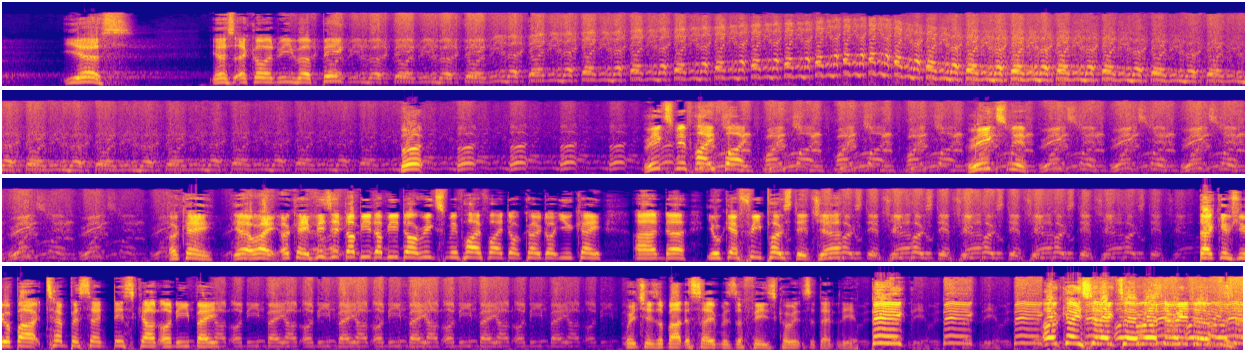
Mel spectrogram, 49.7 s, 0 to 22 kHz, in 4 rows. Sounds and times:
Speech: 0:00.0 - 0:01.3, 0:02.1 - 0:05.5, 0:11.8 - 0:17.7, 0:18.9 - 0:25.9, 0:26.5 - 0:39.6, 0:43.5 - 0:49.7.

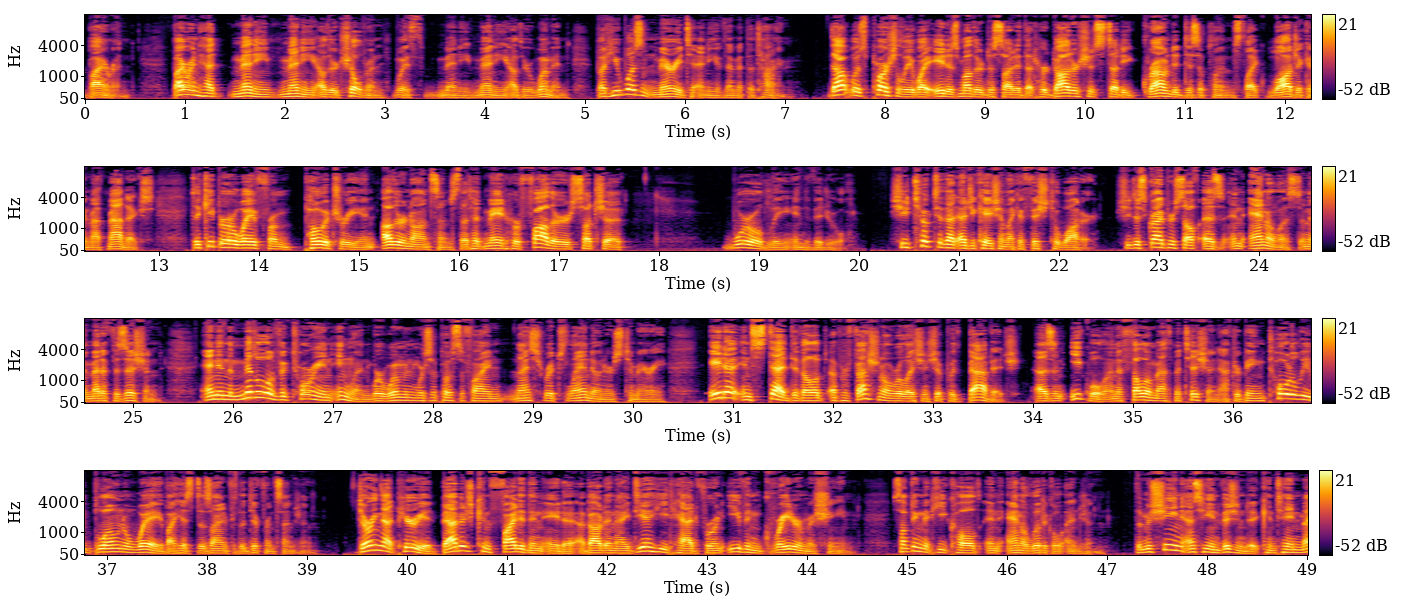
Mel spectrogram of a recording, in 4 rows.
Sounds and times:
Speech: 0:00.0 - 0:17.7, 0:18.6 - 0:49.0.

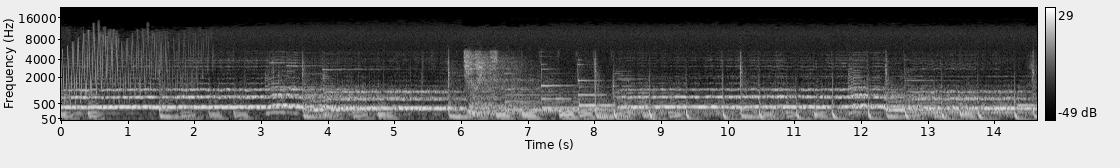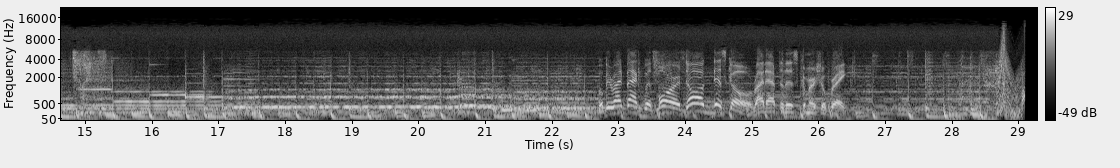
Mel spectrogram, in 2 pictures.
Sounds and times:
Disco: 0:00.0 - 0:29.1
Speech: 0:22.7 - 0:26.6.

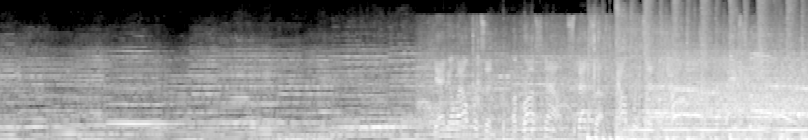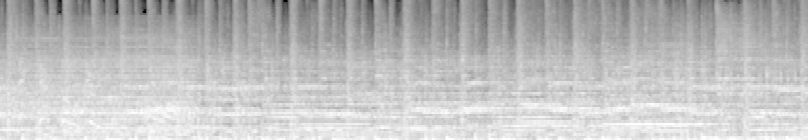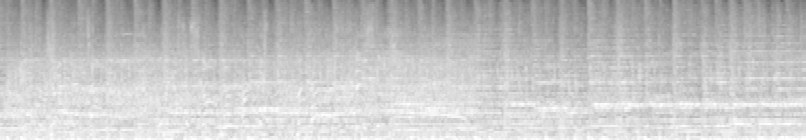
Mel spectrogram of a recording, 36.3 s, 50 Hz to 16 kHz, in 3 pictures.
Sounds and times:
Music: 0:00.0 - 0:36.3
Speech: 0:06.5 - 0:13.8.

